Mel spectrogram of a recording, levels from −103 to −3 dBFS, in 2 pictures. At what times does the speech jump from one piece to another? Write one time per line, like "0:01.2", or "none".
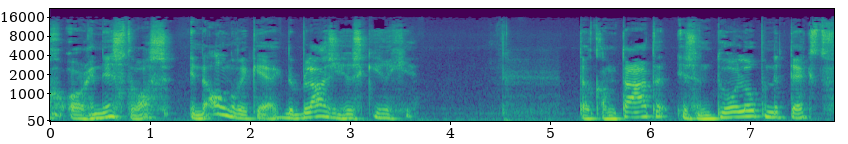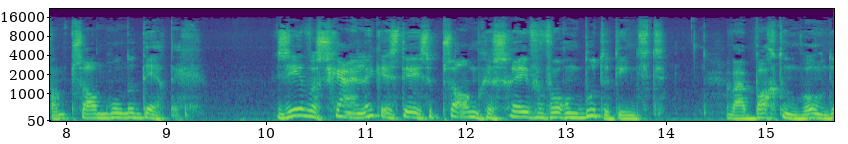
0:05.1
0:10.0
0:14.6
